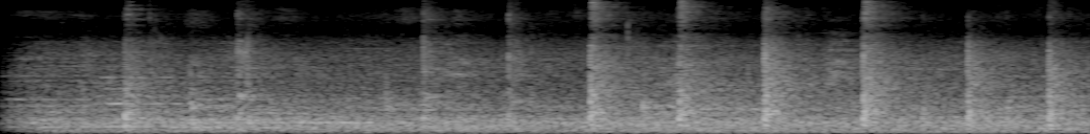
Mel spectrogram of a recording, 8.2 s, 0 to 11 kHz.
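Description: Footsteps on a hard floor, about one step every 0.7 seconds, over the steady background noise of a large indoor hall.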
